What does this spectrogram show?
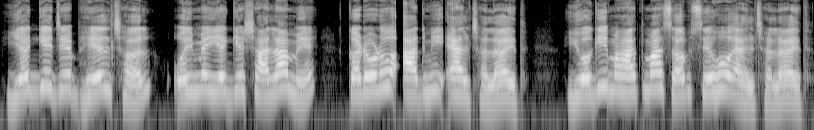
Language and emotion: Maithili, neutral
